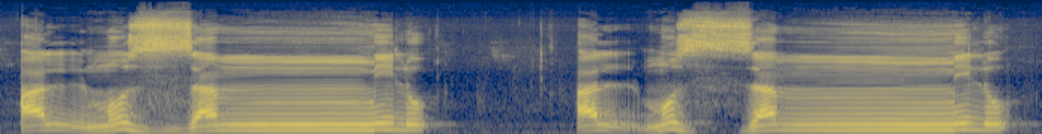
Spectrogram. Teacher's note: اب جو غنہ کی مقدار ہے وہ ہے ایک الف کے برابر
